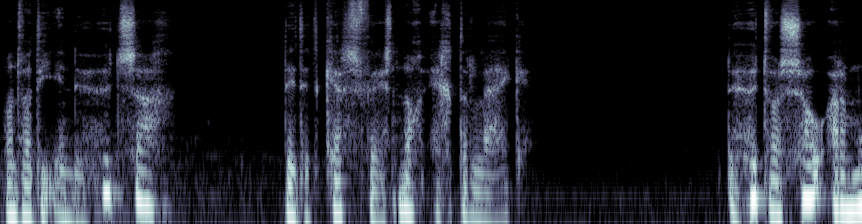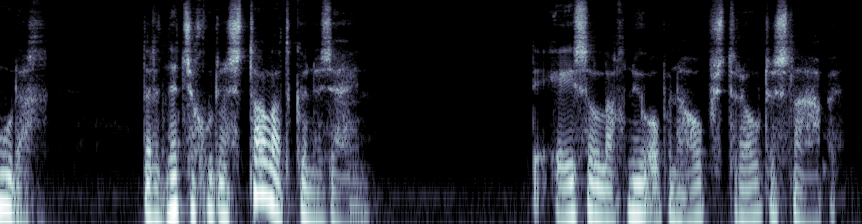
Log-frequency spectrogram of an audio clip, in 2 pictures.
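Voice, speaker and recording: Calm male storybook reader, hushed at times, muffled audio. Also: mid-range voice, a little slow, long pauses, husky. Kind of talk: reading a children's story aloud.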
